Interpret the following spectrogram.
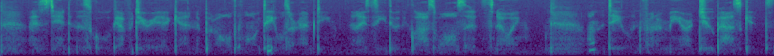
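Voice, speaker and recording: A woman whispers at a moderate pace. Her loudness swings a lot. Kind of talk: read story. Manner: whispered.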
